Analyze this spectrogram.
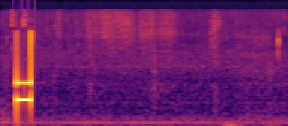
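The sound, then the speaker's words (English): A single short telephone keypad beep from dialing out on a call, a crisp dual-tone chirp at the start, followed by a couple of seconds of quiet, steady low hum with no talking. “The beeps were so entertaining.”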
